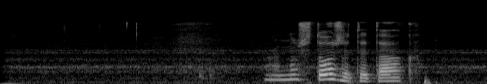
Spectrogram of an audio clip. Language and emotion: Russian, sad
